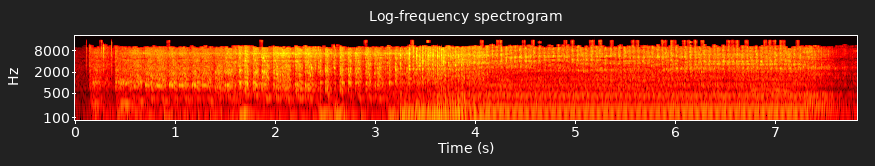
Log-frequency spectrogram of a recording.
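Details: 1998 Gehl 4625 skid steer, 4-cylinder diesel with self-rebuilt injection pump, new injectors and filters, glow plugs heated: rough cranking about three seconds, then catches into steady even idle firing cleanly; normal start.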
